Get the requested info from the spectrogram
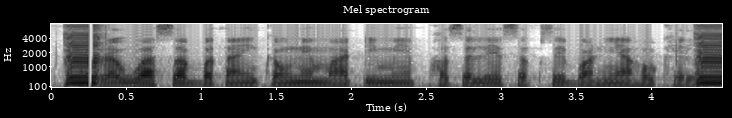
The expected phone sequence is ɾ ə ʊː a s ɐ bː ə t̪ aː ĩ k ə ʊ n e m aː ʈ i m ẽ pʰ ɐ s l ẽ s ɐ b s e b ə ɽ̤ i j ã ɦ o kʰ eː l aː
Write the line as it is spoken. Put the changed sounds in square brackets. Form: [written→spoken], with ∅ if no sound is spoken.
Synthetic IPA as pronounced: ɾ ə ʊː a s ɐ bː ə t̪ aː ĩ k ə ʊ n e m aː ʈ i m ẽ pʰ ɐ s l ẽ s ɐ b s e b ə ɽ̤ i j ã ɦ o kʰ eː l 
